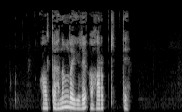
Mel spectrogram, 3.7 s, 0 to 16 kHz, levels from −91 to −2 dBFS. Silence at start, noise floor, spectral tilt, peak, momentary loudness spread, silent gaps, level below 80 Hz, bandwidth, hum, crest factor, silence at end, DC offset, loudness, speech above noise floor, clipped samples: 0.8 s; -75 dBFS; -7 dB/octave; -4 dBFS; 13 LU; none; -68 dBFS; 11 kHz; none; 20 dB; 1.1 s; under 0.1%; -22 LUFS; 53 dB; under 0.1%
